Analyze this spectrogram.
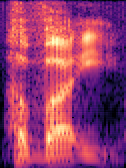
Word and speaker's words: Hawaii: Actually, it's my understanding that it's if it's pronounced wa, it would be havi as the locals call it.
